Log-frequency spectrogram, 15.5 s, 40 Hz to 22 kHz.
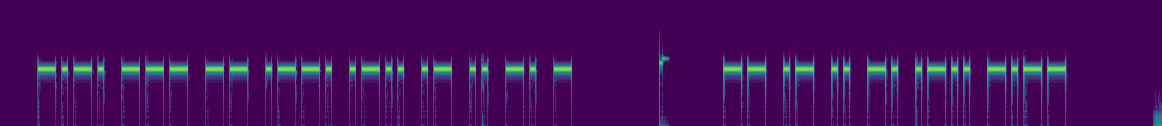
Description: Morse code, heard as a keyed tone, about 16 wpm, 700 Hz. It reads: COMPLAINT MAINLY
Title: Sentences from Top 1400 Words - New Word Drill - 15wpm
